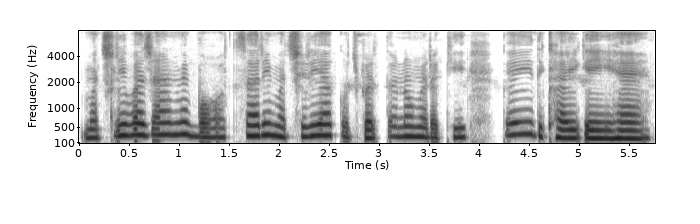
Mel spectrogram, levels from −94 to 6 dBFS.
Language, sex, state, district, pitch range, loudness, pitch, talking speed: Hindi, female, Assam, Kamrup Metropolitan, 220-285 Hz, -15 LUFS, 255 Hz, 145 wpm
